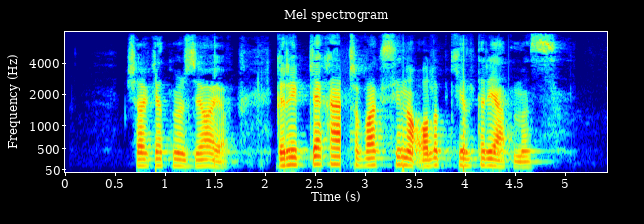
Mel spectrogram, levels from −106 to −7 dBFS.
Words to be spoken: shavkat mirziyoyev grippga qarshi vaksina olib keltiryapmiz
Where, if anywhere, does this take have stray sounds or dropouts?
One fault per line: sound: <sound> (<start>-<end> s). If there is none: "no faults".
sound: dropout (2.7-2.8 s)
